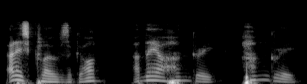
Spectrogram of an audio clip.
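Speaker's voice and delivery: high, pleading anguished cry; mother cries in despair over her children. A narrator's reading. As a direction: wail for the hungry children. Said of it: "screamed in despair".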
